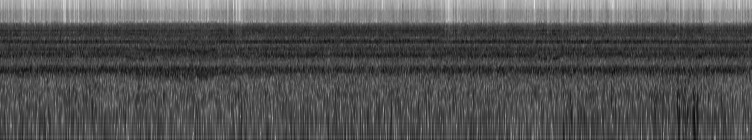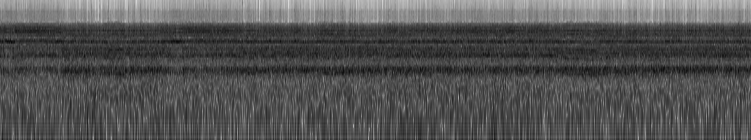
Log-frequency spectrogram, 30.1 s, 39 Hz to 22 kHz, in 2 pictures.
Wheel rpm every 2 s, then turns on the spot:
230, 220, 220, 240, 230, 230, 230, 230, 230, 230, 230, 230, 230, 220, 230.
none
